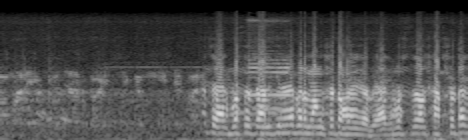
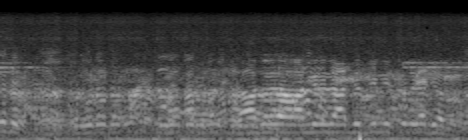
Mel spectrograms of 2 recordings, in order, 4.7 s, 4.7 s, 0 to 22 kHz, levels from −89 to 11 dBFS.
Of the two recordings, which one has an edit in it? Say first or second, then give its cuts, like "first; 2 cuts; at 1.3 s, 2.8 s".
first; 1 cut; at 2.1 s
